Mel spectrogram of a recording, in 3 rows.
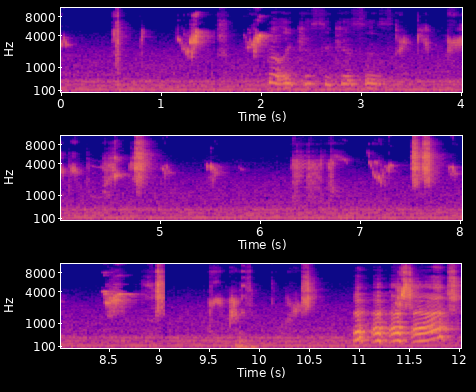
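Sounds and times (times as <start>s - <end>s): budgerigar chirping: 0.0s - 2.1s, 3.4s - 10.7s.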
